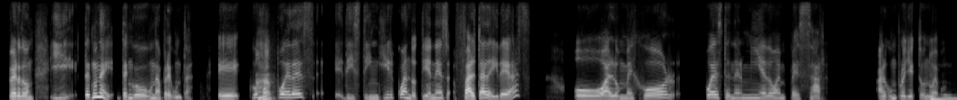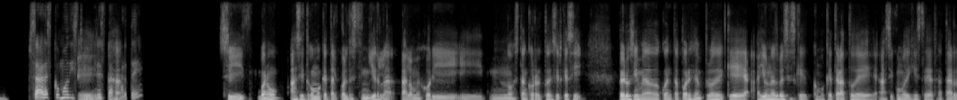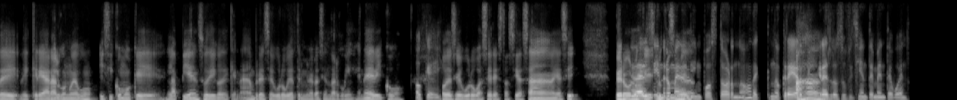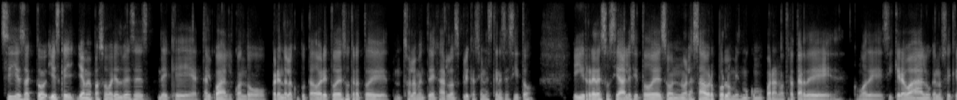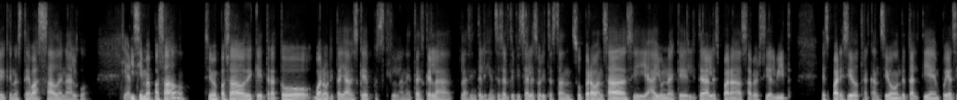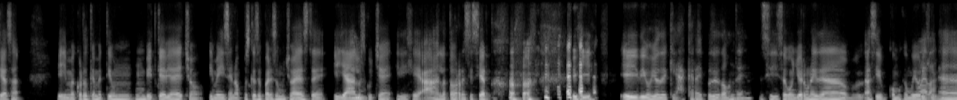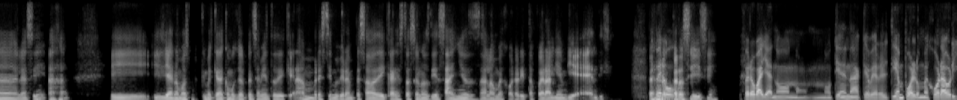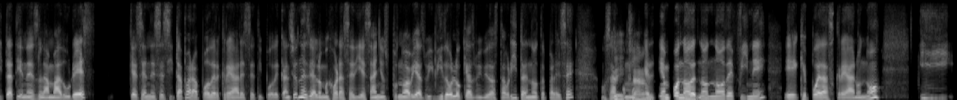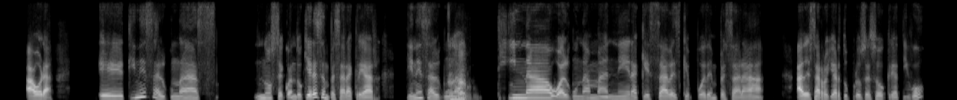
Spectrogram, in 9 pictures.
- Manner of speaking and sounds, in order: chuckle; laugh; laughing while speaking: "cierto. Y"; chuckle; laughing while speaking: "Pero"
- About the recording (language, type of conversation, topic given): Spanish, podcast, ¿Qué haces cuando te bloqueas creativamente?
